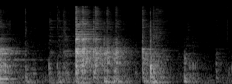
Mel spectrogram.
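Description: A metal lid is set onto a cooking pot of seafood noodles with a few sharp clanks and rattles, close by, then settling clinks.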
